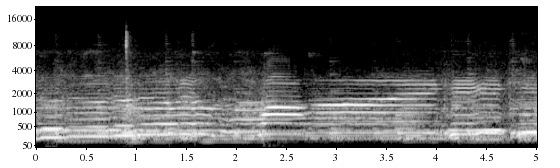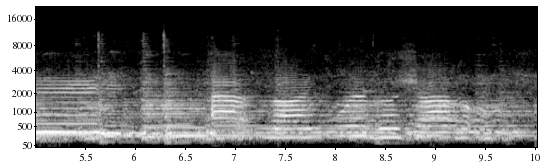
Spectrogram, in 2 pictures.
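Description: Live Hawaiian band playing a slow ballad on ukulele, acoustic guitar and upright bass; a sung line ends on a held note at the start and the band plays on under a held, bending melody line.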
